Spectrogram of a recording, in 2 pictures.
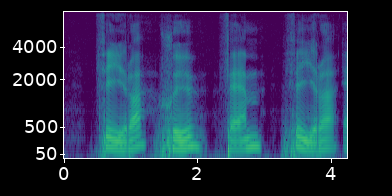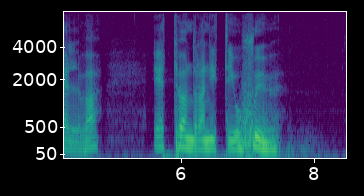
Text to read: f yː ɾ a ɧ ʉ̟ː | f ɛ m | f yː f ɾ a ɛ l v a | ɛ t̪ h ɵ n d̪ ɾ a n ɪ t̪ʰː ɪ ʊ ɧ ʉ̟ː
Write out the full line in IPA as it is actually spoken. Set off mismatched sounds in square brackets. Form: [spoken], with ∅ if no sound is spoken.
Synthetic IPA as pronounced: f yː ɾ a ɧ ʉ̟ː | f ɛ m | f yː [∅] ɾ a ɛ l v a | ɛ t̪ h ɵ n d̪ ɾ a n ɪ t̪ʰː ɪ ʊ ɧ ʉ̟ː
